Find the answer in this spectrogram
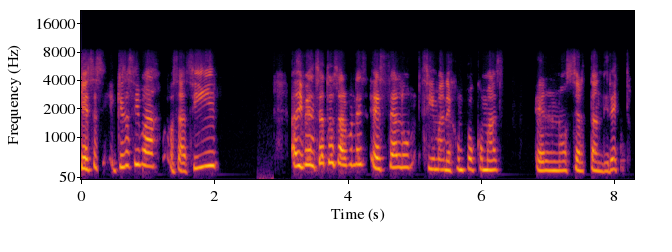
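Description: A woman with a high voice talks at a moderate pace, her pitch swinging very widely between long, frequent pauses, in a dry, close sound with no echo. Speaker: podcast host. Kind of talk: casual chat.

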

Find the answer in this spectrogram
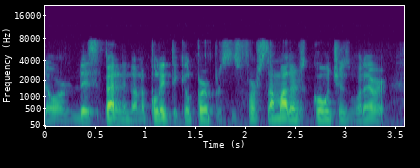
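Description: A man with a Croatian accent at a fairly quick pace. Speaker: fencing coach, former Olympian. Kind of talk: interview. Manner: halting, many fillers and repetitions.

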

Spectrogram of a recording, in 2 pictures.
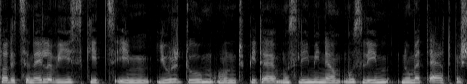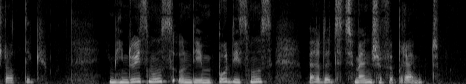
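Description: With a Swiss accent, a woman speaks at a moderate pace and medium pitch, her loudness very even and her intonation fairly even, on a very clean, dry, close recording with a silent background and no echo. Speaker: student podcast host. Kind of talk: scripted narration.

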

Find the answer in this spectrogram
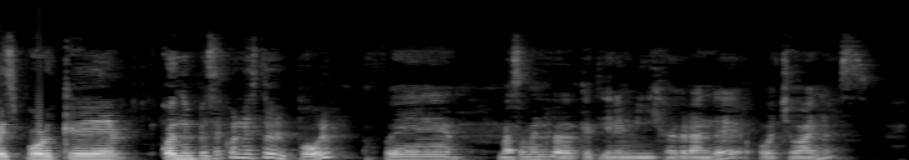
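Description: A woman with an ordinary speaking voice, fairly low in pitch, at a fairly slow pace with lively intonation. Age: 20s. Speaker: pole dance instructor. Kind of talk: interview.

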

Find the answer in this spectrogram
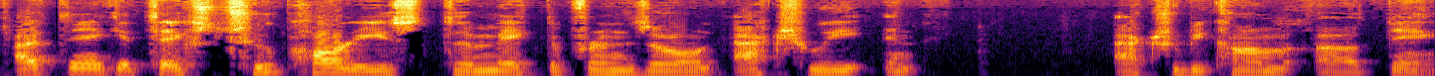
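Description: A man with an American accent talks at a fairly slow pace in a plain, everyday voice, his medium pitch showing ordinary pitch variation. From Ohio, US Midwest. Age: 20s. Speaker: podcast co-host. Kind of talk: casual chat.

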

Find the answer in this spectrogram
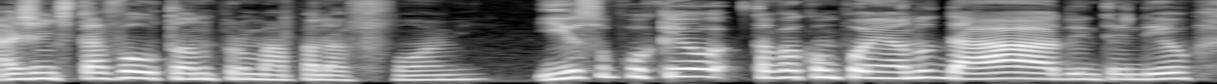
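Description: A woman's plain, everyday voice, medium in pitch, with lively intonation and a fairly quick pace, in a very clean, dry, close recording with no echo and a silent background. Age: 30s. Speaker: cyberactivist and screenwriting student. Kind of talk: casual chat.

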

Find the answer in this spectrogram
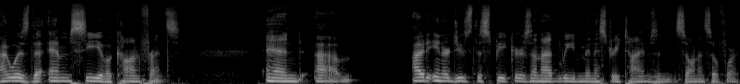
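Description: Recorded very cleanly against a silent background, a man with an unremarkable speaking voice talks at a moderate pace, his fairly high pitch held in fairly even intonation. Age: 30s. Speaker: pastor. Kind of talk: live-streamed Bible Q&A.

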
